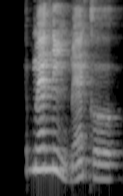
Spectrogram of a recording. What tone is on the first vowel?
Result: high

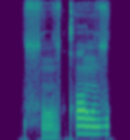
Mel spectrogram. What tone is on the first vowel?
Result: low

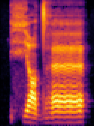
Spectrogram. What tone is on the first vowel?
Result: falling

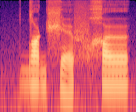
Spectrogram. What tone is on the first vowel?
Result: high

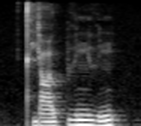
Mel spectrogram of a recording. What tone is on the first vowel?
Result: rising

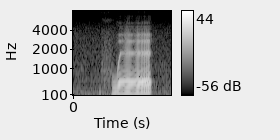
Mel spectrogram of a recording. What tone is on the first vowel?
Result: rising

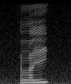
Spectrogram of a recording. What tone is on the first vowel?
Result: rising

